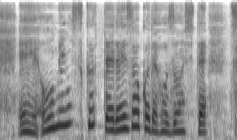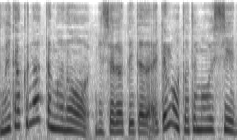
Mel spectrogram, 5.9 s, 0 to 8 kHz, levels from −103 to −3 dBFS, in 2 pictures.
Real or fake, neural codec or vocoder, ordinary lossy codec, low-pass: fake; codec, 16 kHz, 8 kbps, FreqCodec, smaller model; none; 7.2 kHz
